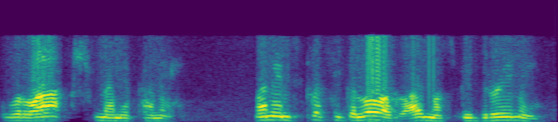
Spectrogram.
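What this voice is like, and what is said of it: Old James Bond impression. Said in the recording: “James Bond, the old James Bond one.”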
